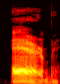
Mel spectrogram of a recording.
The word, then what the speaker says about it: herb: Erb is how Noah Webster says it should be pronounced. But he acknowledges that millions, he literally uses the word millions of people in America are saying something like arb, with a more open front vowel.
